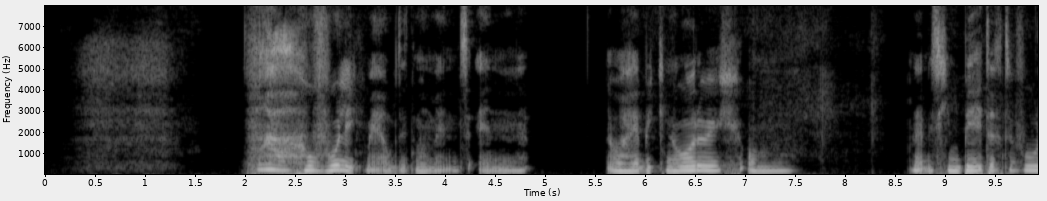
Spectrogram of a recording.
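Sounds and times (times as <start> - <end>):
slow breathy exhalation during a guided relaxation exercise: 0.2 - 1.6
speech: 2.1 - 4.9, 5.6 - 7.6, 8.6 - 9.9.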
